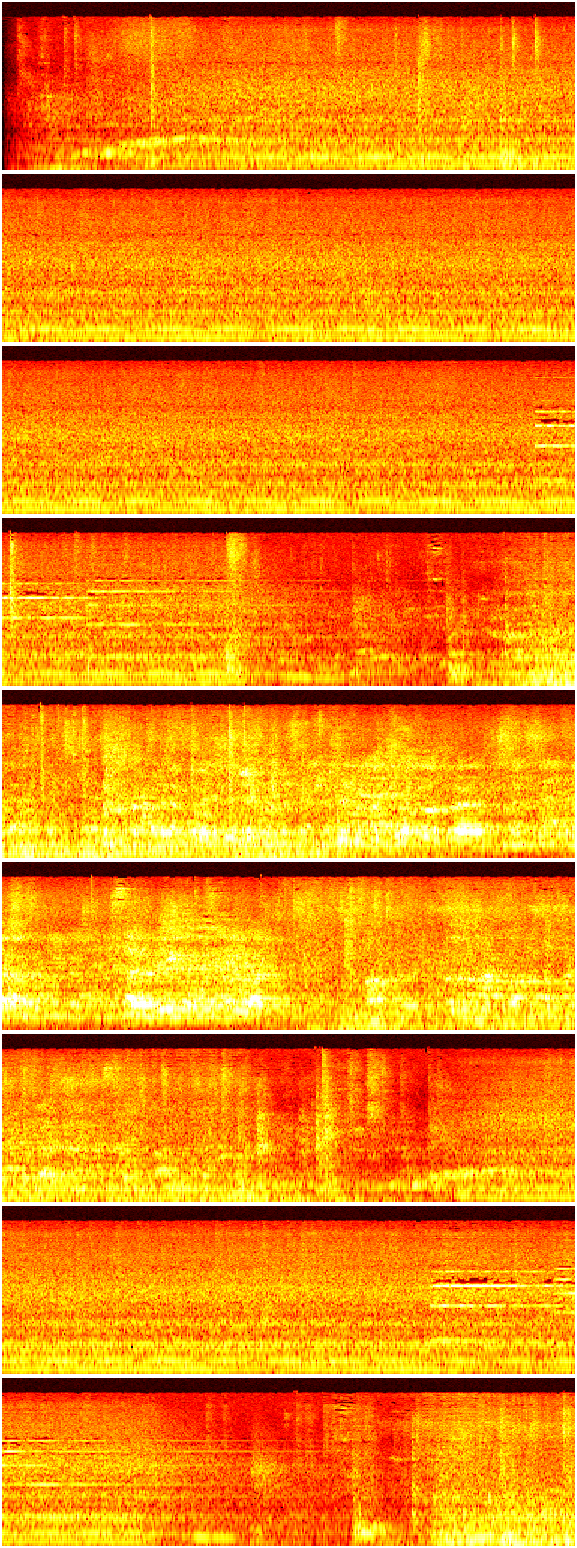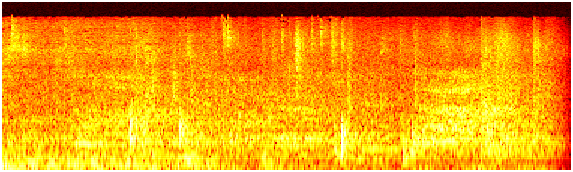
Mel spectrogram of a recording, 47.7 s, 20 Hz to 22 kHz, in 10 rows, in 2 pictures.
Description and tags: historicum elevator 031111
03.11.11: about 15.00. the lift in Collegium Historicum (Adam Mickiewicz University) on Sw. Marcin street.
